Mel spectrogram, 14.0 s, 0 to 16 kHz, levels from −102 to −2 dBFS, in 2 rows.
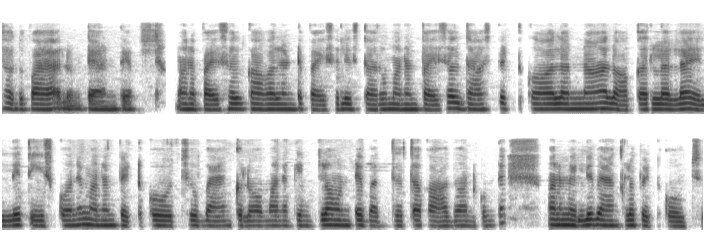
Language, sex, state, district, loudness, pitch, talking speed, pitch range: Telugu, female, Andhra Pradesh, Anantapur, -26 LUFS, 165 Hz, 110 wpm, 160-175 Hz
